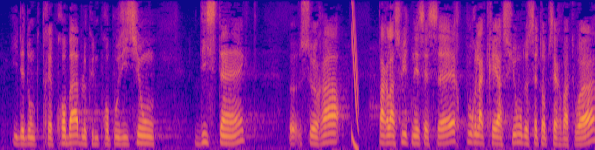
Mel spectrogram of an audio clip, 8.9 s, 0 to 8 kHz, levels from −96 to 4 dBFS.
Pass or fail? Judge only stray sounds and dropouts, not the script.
fail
